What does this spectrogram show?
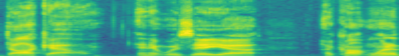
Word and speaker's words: Dachau: I was reading an article about, I think it's pronounced Dachau, and it was one of the first concentration camps the Germans put up before World War II.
